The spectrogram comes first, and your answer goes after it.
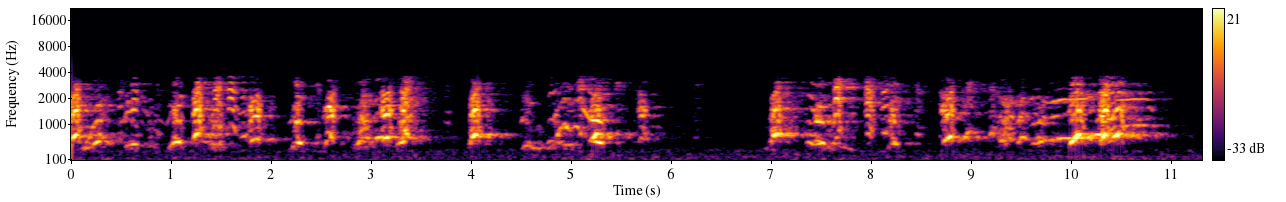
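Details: Group of coyotes on Thoroughbred Trail, 08/08/23, a few animals sounding like many, in a dense cacophony of rapid yips, barks and quavering howls in bursts, briefly dropping out near the middle before resuming.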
